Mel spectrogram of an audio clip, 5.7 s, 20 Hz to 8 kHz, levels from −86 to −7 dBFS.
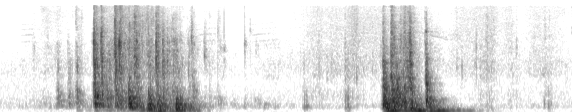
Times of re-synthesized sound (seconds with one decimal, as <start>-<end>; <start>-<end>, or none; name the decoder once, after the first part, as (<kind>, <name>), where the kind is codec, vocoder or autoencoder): none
